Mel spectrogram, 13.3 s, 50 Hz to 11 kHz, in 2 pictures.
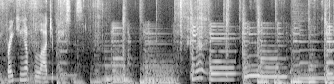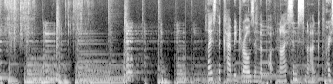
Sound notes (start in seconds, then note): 3.8 cabbage crunches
